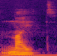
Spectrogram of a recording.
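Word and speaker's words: night: جي اتش، قلنا جي اتش ما بتتنطقش. الكلمة دي اسمها ايه على بعضها؟ نايت.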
